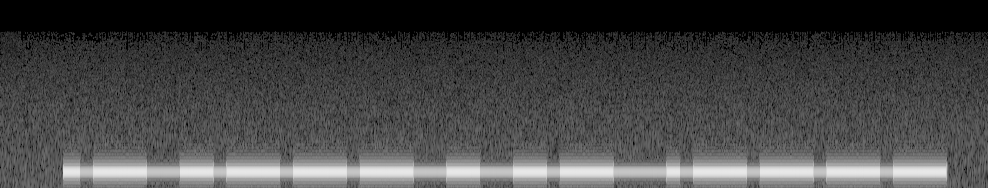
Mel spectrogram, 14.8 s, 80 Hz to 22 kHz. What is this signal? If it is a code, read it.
Radio time signal (WWVB), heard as a tone whose level steps once a second, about 420 Hz. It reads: 0 1 0 0 0 1 1 0 M 0 0 0 0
